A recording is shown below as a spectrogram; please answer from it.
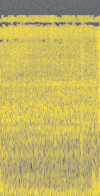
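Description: Steady low engine hum in the background, as of a vehicle idling nearby.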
